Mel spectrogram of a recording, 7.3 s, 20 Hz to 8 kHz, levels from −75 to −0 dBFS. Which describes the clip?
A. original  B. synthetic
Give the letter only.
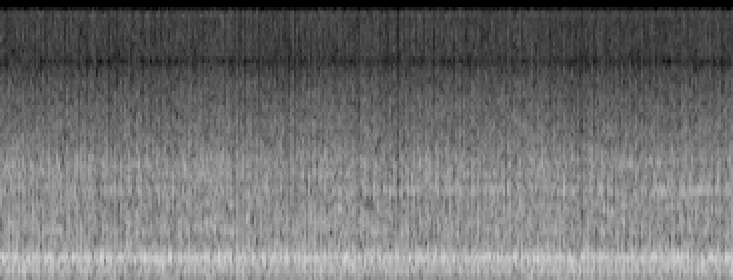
B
